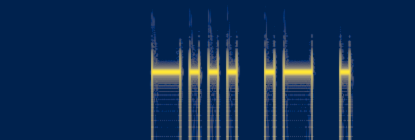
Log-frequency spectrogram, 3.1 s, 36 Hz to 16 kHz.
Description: Morse code, heard as a keyed tone, about 17 wpm, 700 Hz. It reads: BAE
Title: All Cut Numbers - 3-Digit 17wpm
